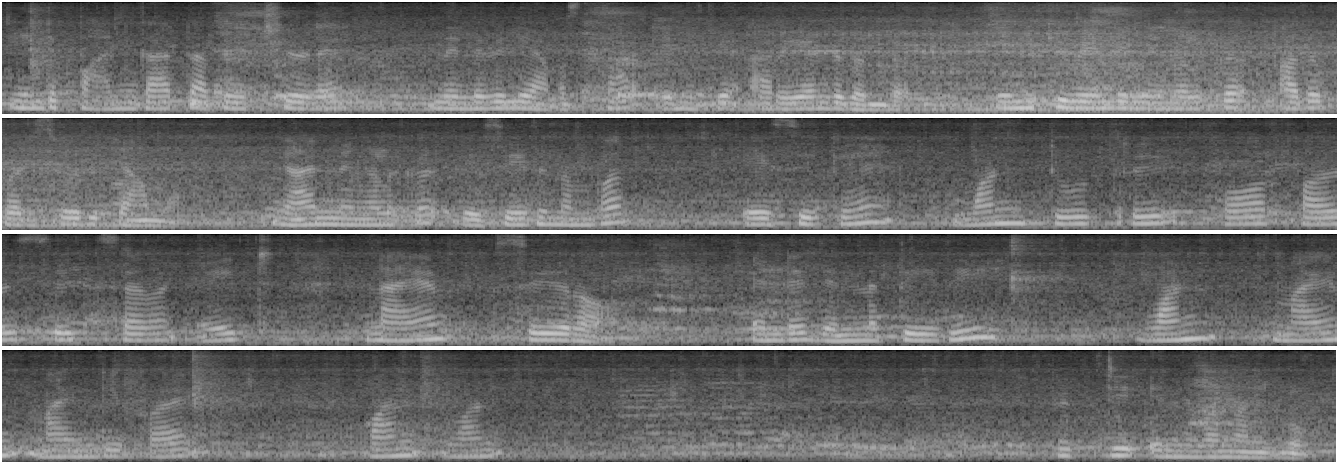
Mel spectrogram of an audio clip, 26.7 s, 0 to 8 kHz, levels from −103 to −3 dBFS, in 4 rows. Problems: constant background noise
